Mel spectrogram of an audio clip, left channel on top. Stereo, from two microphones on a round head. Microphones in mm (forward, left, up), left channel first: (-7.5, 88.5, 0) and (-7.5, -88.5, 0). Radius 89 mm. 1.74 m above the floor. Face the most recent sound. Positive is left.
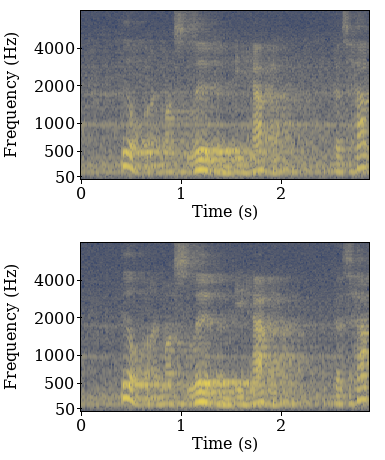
turn(degrees=35)  # may be behind; listen again after turning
